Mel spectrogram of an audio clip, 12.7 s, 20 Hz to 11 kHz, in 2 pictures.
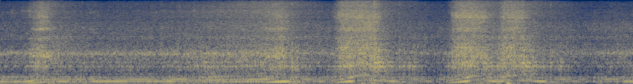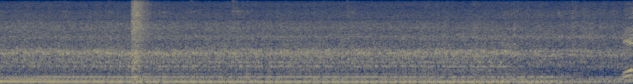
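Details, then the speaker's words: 1967 Mustang on a cold day of about 57°F, first start after sitting a week, newly fitted with Pertronix electronic ignition replacing points: steady V8 rumble with quick throttle blips that rise and settle cleanly. Normal, healthy revving. "what it sounds like I mean I might put a different exhaust on it but runs good for not being running a week I tell you that"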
